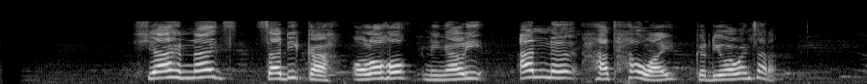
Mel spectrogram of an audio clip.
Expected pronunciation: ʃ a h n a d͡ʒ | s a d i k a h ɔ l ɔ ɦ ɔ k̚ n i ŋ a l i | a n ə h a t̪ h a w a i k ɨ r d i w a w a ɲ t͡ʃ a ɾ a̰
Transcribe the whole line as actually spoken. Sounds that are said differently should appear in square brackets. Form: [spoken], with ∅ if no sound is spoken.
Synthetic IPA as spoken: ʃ a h n a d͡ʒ | s a d i k a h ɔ l ɔ ɦ ɔ k̚ n i ŋ a l i | a n ə h a t̪ h a w a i k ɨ r d i w a w a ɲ t͡ʃ a ɾ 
